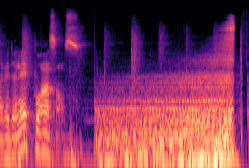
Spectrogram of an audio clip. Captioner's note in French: bruit flashback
